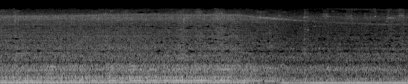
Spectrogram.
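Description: Caterpillar D6G crawler dozer's diesel engine running steadily under load as it pushes soil with its blade, the engine note dropping a little about three seconds in.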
